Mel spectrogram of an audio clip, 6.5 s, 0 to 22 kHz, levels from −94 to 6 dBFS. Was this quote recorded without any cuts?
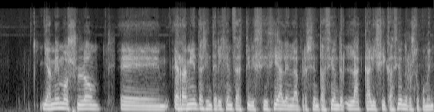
no; 2 cuts; at 1.7 s, 5.2 s

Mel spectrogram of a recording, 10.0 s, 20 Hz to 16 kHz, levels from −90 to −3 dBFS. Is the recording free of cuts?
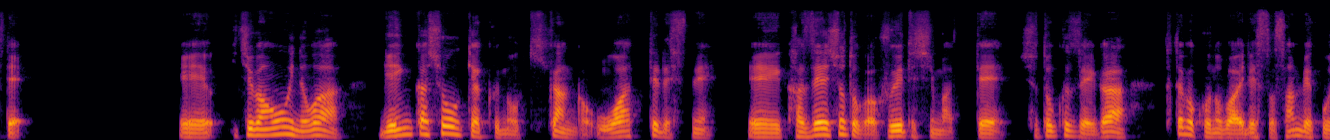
no; 1 cut; at 5.5 s

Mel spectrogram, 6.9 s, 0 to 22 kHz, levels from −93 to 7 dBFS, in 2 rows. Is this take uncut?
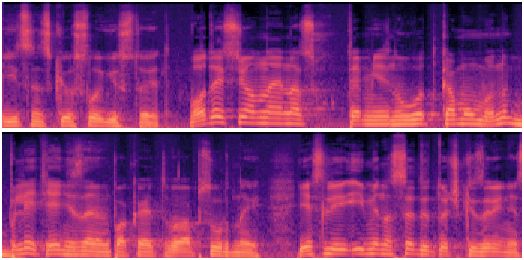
no; 2 cuts; at 2.6 s, 4.2 s

